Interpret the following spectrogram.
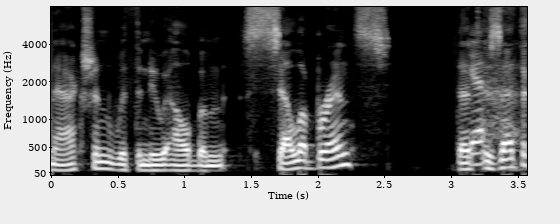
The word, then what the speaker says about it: Celebrants: And Nickel Creek back in action with the new album Celebrants. Is that the correct pronunciation?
